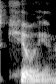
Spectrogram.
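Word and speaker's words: Cillian: is swooning over Sicilian that's not how you say it's Killian right Killian Murphy uh he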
